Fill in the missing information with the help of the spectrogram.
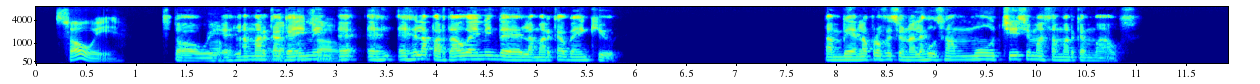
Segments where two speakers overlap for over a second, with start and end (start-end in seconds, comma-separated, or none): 1.7-3.1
